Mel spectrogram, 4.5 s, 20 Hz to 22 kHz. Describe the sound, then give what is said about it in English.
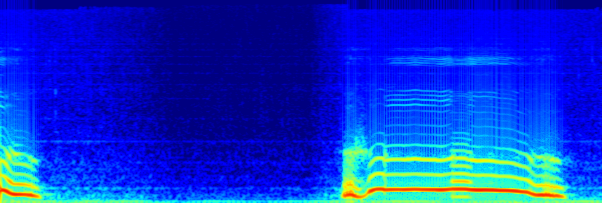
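A person imitates a hooting bird call with their voice: a short hoo fading out, a pause, then a longer, steady hoo held for over a second, clear. The imitated bird nests in a tree outside a window and starts calling at about 6 in the morning. “There's the hoo-hoo bird who starts at about 6 in the morning. Hoo-hoo. Hoo-hoo.”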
